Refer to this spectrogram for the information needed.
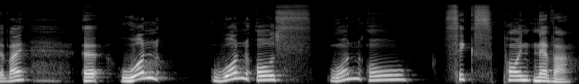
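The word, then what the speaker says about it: Oneohtrix Point Never: Deswegen sagt man nicht Oneotrix Point Never oder ähnliches oder Uneotrix, sondern man sagt 1.06 Never. 1.0, nee, 1.0.6 Never.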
